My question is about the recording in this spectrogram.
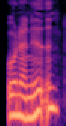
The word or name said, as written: underneden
